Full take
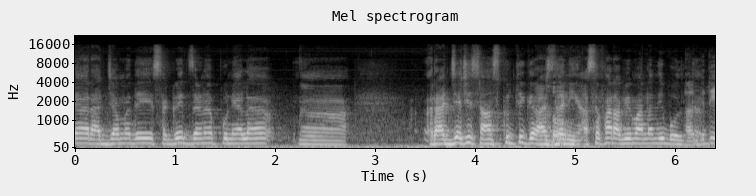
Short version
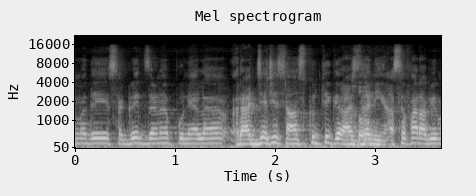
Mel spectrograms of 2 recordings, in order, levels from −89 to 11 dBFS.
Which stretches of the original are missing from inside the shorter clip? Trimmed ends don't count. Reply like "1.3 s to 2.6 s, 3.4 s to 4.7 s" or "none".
2.0 s to 3.5 s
